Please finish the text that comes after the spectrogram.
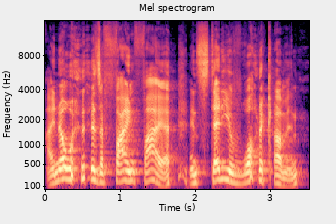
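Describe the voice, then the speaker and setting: A woman voicing an excited young boy with a Boston accent, loud and eager. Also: sits low, normal speed.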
